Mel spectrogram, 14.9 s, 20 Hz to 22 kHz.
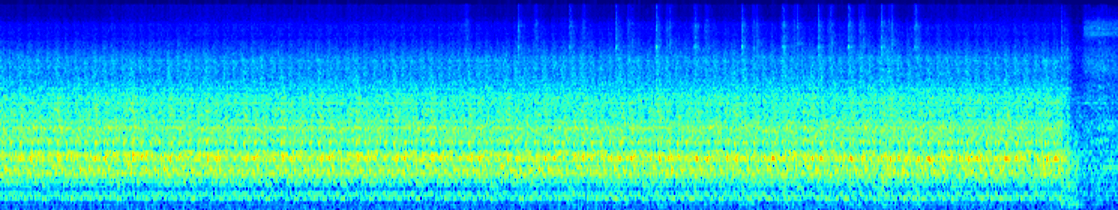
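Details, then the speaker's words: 1962 Ford Thunderbird Landau, sat several years, after blowing out tank-to-pump fuel line: strong, even cranking about four turns a second for fourteen seconds without catching; crank no start blamed on failed fuel pump. "It's leaning towards the fuel pump. All right. Now I know. You saw I got a good crank. I got a good crank out of that, and it just wouldn't start. It's the fuel pump."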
